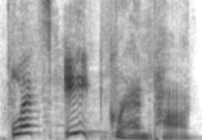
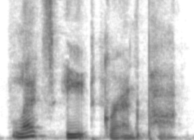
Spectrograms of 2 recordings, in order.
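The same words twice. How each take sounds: First: Let's eat, pause, grandpa, high and slow; pause at the comma. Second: Said in the usual way. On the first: Shown as a demonstration. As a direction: set grandpa apart after a clear comma pause. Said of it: "or were we really trying to say". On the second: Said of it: "Do we really want to eat grandpa".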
